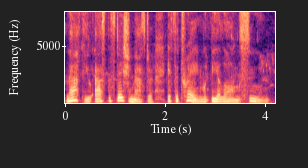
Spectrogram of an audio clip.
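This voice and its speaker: A woman's voice: mid-range voice, unhurried, a little mellow, a little hiss or hum. A woman narrating a dramatised audiobook from a script, telling the story in literary prose.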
